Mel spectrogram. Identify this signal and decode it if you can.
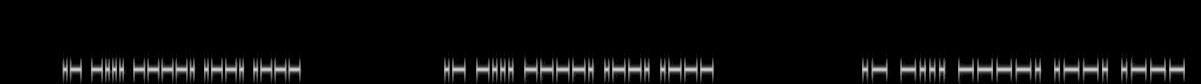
Morse code, heard as a keyed tone, about 30 wpm, 700 Hz. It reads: AB9PJ AB9PJ AB9PJ
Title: Speed Racing - USA 2x2 Call Signs 25wpm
